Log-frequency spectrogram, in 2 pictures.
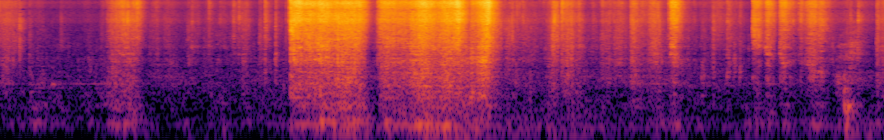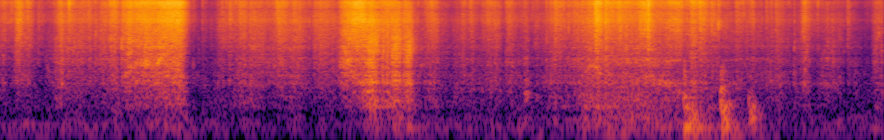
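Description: Peel ply being ripped off a cured epoxy-fibreglass laminate in several long tearing bursts, the longest and loudest a few seconds in, with rustling of fabric and plastic sheeting between. It is the stage of stripping the peel ply after the epoxy has cured.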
